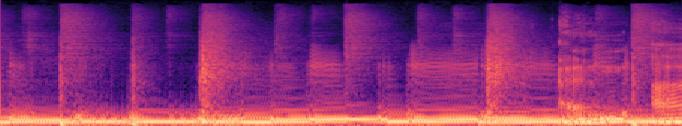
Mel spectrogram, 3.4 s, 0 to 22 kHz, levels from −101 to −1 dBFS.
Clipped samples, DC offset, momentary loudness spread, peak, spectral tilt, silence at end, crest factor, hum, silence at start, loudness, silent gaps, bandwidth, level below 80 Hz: under 0.1%; under 0.1%; 2 LU; -2 dBFS; -8 dB/octave; 0 s; 10 dB; none; 0 s; -13 LUFS; none; 13 kHz; -30 dBFS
